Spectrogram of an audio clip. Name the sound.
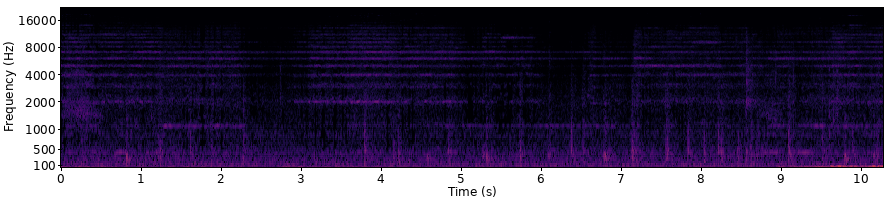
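diesel locomotive train from a video game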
